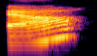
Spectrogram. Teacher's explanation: that's a front vowel and with an open mouth and the tongue at the bottom so when I'm saying ah my mouth is the most open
